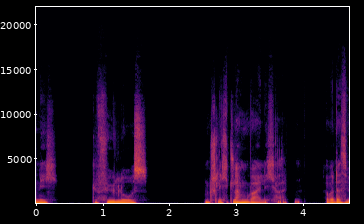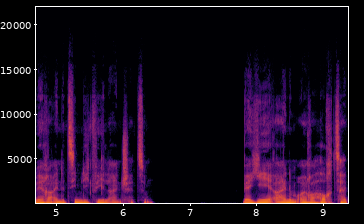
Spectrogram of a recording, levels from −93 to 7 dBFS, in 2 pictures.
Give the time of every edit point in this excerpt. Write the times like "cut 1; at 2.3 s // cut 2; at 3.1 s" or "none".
cut 1; at 4.1 s // cut 2; at 5.5 s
